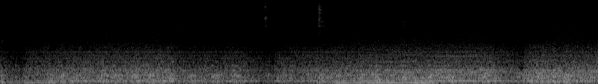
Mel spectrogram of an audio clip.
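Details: 2010 Chevy Impala idling after a brand new exhaust was installed, started to check for leaks at the clamps: quiet, steady low idle hum with a soft hiss and no puffing or ticking at the pipe; normal idle, exhaust sealed.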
